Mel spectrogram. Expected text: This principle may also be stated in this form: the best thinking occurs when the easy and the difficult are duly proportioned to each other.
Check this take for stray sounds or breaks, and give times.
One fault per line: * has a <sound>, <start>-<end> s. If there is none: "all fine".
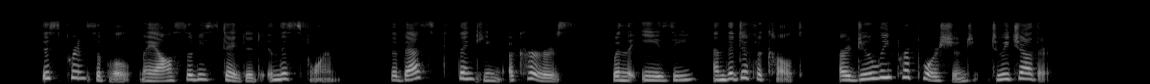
all fine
